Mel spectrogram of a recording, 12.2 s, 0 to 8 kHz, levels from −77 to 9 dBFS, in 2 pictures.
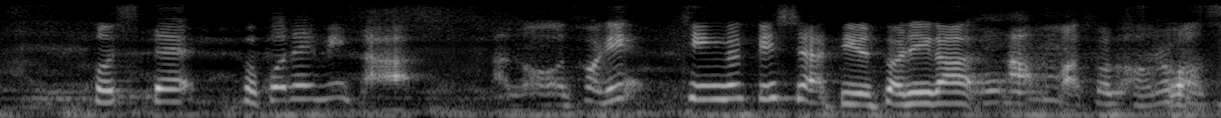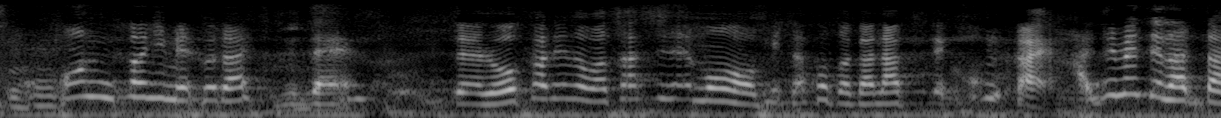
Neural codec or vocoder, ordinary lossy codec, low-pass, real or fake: codec, 24 kHz, 1.2 kbps, DualCodec; none; 7.2 kHz; fake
